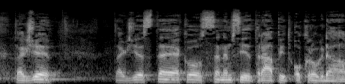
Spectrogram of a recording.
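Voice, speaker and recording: A man talks at a very fast pace. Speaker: pastor. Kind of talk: sermon.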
